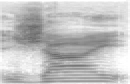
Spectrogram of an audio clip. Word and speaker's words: Jye: This content creator and fellow friend of mine, Jye, yes pronounced like rye, yes pronounced like toast, yes pronounced like helicopter, yes pronounced like tuna, made an objectively incorrect fast food tier list.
